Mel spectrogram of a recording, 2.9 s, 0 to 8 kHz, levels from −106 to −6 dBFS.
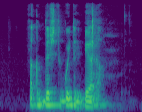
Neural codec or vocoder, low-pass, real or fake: codec, 16 kHz, 4 kbps, FreqCodec, larger model; 7.2 kHz; fake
